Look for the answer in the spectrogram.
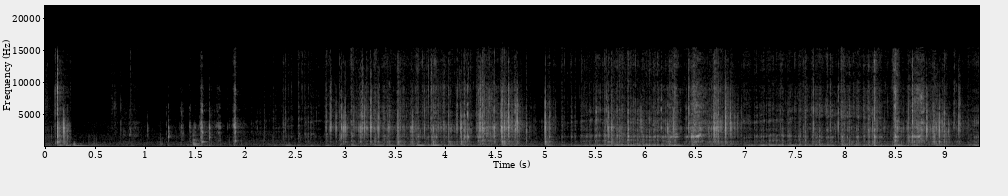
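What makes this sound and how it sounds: A metal utility blade scrapes and cuts thin shavings off a solid, oval, embossed yellow bar of dry soap held in the palm. The sound is a dense run of crisp, bright scratching and clicking, with sharp ticks early on, then longer rasping strokes that swell and fade. A faint steady low hum sits underneath.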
